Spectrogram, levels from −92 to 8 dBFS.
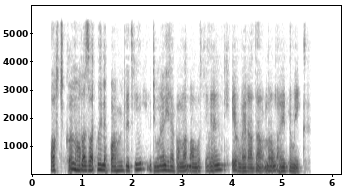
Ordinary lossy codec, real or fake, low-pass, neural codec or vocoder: MP3, 48 kbps; fake; 5.4 kHz; codec, 16 kHz, 1 kbps, FunCodec, trained on Chinese and English, 50 frames a second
